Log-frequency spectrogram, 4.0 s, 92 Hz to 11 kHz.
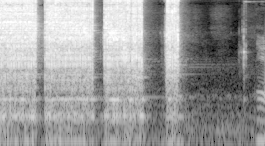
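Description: DeWalt 1/4-inch impact driver running in reverse: three loud bursts of rapid hammering rattle, separated by short pauses, then quiet with faint handling noise.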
